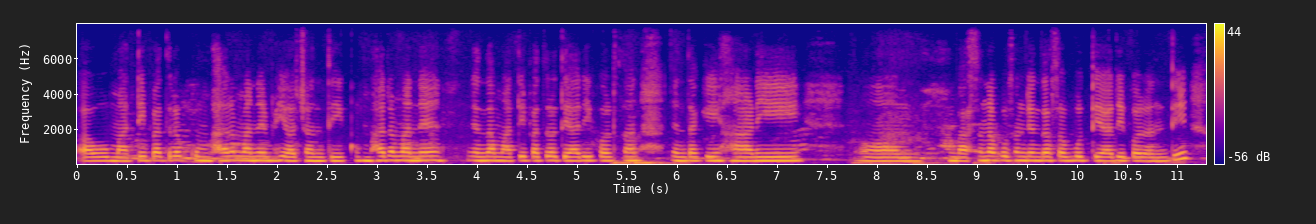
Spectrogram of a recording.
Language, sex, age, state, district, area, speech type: Odia, female, 18-30, Odisha, Bargarh, rural, spontaneous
